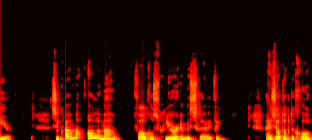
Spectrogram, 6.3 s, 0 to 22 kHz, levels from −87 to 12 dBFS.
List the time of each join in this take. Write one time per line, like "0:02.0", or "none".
0:03.2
